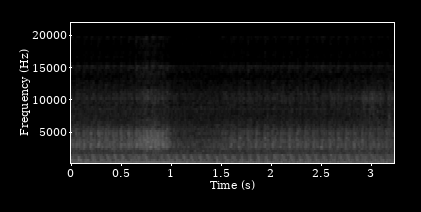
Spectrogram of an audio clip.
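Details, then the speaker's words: Lotus Elan Sprint big valve twin cam, barn find off the road 33+ years, first run: steady, even idle on half choke with a firm low rumble, no hunting or misfiring; running cleanly. "That's choke half on. Yeah. Listen to that. That's phenomenal. That is phenomenal."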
